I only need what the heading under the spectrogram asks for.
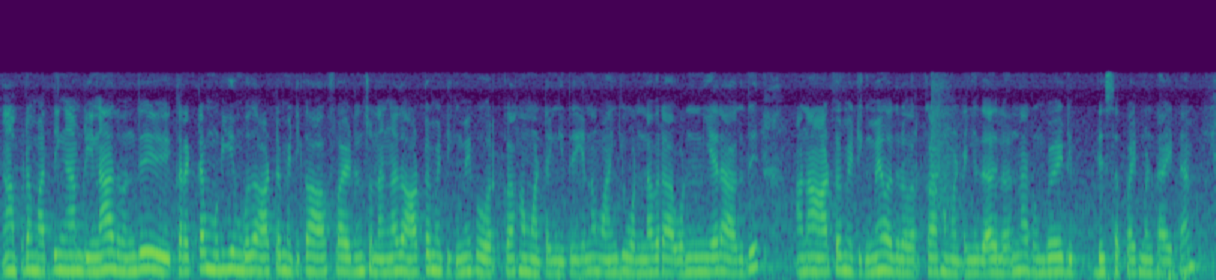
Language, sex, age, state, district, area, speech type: Tamil, female, 60+, Tamil Nadu, Mayiladuthurai, rural, spontaneous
